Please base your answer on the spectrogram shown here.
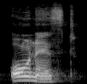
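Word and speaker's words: honest: नेक्स्ट, ऑनेस्ट, honour, are, एयर, इसमें H silent है।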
